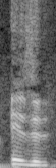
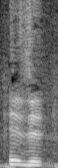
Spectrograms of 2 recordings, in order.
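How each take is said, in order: The two takes are said the same way.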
